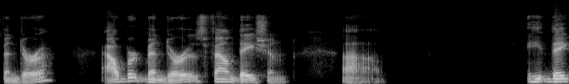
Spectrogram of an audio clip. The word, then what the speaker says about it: Bandura: So Albert, I believe his name is pronounced Bandura, Albert Bandura's foundation, uh, they contributed this to psychology um, by creating one of the most robust theories that we have.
